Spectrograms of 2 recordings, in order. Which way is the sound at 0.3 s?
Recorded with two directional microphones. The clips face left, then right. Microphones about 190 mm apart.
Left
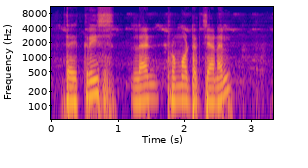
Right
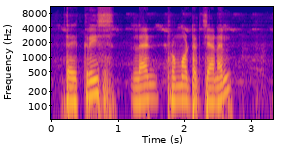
65° right (ahead or behind).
